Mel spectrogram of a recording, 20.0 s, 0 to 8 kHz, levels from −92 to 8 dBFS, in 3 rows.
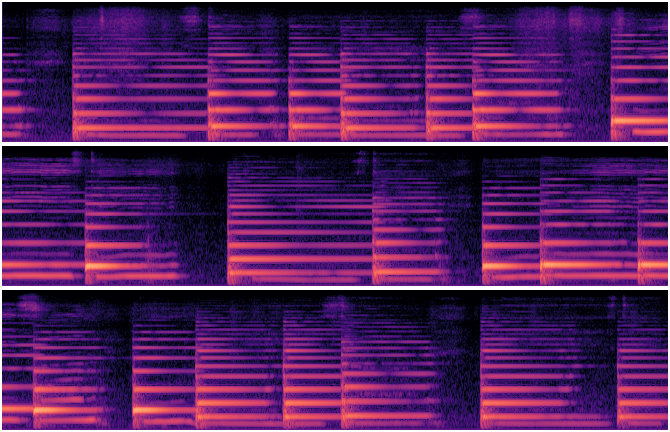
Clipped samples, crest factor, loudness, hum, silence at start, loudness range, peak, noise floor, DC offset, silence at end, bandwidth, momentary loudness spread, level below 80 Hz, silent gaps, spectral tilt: under 0.1%; 18 dB; -24 LUFS; none; 0 s; 8 LU; -6 dBFS; -57 dBFS; under 0.1%; 0 s; 6.6 kHz; 19 LU; -62 dBFS; none; -7.5 dB/octave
